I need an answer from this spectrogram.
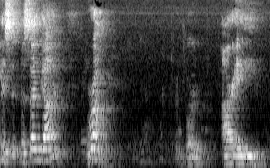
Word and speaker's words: Ra: Or R-A-E. I think it's pronounced Ra, but it looks like Ray.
